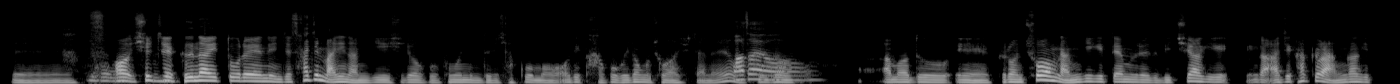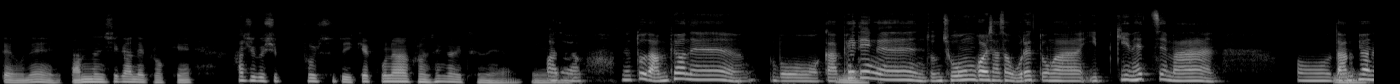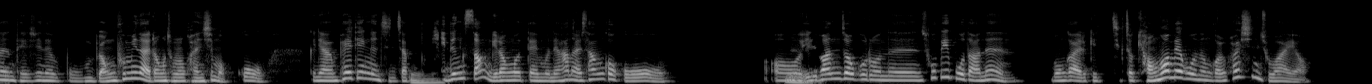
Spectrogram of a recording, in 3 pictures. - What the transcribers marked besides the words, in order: teeth sucking; tapping
- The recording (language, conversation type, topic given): Korean, advice, 물건 대신 경험에 돈을 쓰는 것이 저에게 더 좋을까요?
